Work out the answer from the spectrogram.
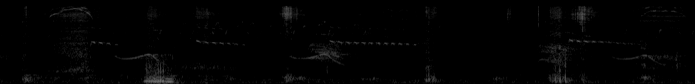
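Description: A bird calls several times, each call a short rising-and-falling whistle paired with a rattling higher note. A few soft knocks sound between the calls.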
